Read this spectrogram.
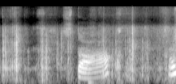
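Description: Another young girl exclaims in a sing-song voice close by.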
